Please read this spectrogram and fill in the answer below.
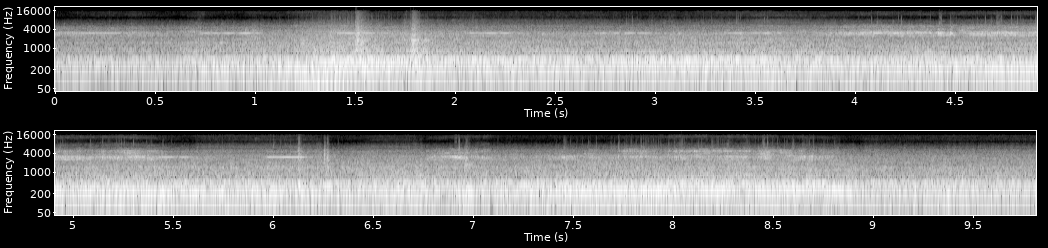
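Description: Diesel forklift engine running, revving up about a second in as the forks are raised with the hydraulic levers.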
